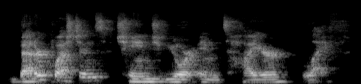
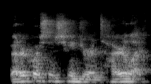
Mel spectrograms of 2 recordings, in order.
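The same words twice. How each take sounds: First: Very slow, every word weighted; slow emphatic. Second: Said in the usual way. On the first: Shown as a demonstration. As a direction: lean on each word, slowly. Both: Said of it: "Write this down".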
